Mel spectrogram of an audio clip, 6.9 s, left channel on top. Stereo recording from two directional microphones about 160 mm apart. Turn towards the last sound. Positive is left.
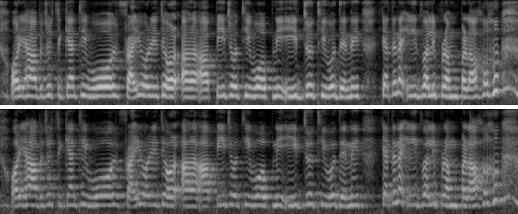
turn(degrees=25)  # may be behind; listen again after turning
